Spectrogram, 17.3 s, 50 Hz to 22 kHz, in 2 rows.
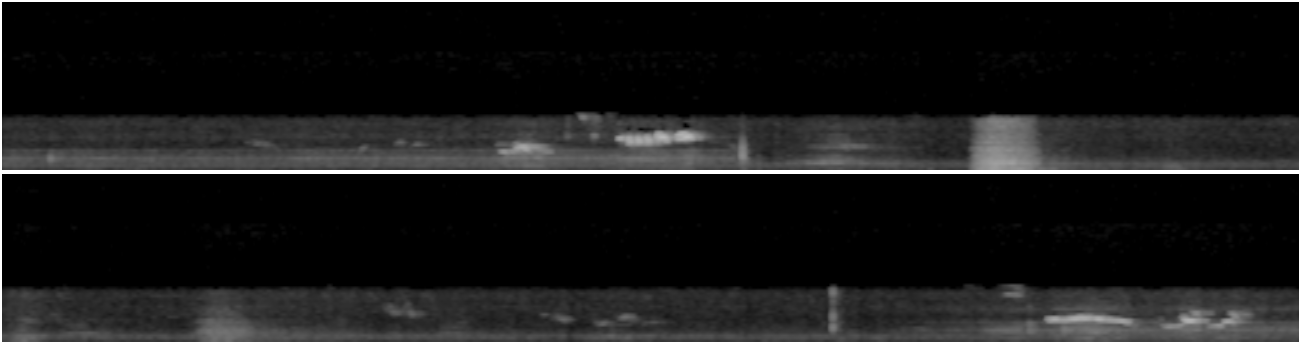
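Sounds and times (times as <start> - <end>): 
soft breaths: 0.0 - 12.8, 14.5 - 17.2
birds chirping outdoors: 1.3 - 6.0, 11.2 - 13.2, 14.7 - 17.2.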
